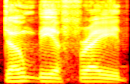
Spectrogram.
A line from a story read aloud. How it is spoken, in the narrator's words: the prophet answered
